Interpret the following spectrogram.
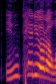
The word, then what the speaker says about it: interior: 자, 우리가 interior라고 하잖아요. 한국말로는, 그렇죠? 근데 영어 발음으로는 interior이라고 하시면 되겠어요.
